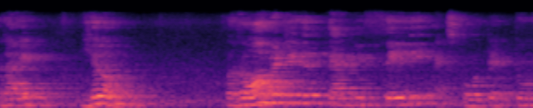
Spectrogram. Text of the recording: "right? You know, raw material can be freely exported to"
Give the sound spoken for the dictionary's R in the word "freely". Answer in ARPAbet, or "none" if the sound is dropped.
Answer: none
